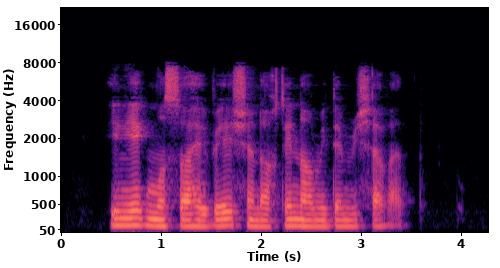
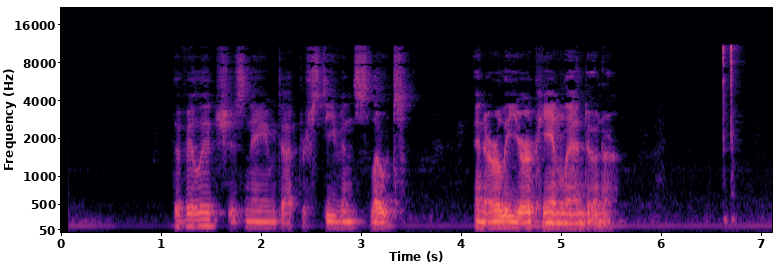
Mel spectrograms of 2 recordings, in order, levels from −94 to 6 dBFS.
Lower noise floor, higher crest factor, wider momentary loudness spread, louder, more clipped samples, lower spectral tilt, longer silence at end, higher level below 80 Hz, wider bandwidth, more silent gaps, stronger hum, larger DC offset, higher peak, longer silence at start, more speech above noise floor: about the same, -72 dBFS vs -75 dBFS; about the same, 18 dB vs 20 dB; second, 8 LU vs 13 LU; first, -25 LUFS vs -31 LUFS; neither; about the same, -5.5 dB/octave vs -5.5 dB/octave; first, 0.85 s vs 0.35 s; second, -64 dBFS vs -58 dBFS; second, 8 kHz vs 11.5 kHz; neither; neither; neither; first, -8 dBFS vs -12 dBFS; second, 0.5 s vs 1.15 s; about the same, 47 dB vs 45 dB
